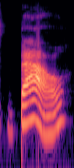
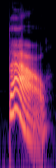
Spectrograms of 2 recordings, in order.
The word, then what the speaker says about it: bao: little clues right here the kitty says it's bow like bow not like bo sometimes people might have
